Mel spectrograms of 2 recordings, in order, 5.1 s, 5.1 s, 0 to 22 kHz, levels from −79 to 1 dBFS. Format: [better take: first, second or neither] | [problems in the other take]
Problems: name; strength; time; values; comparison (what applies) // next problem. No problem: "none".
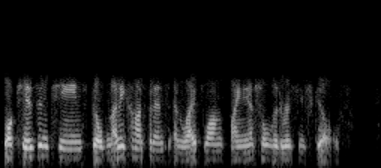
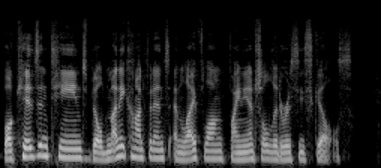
second | phone-call audio; poor line; nothing above 3 kHz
